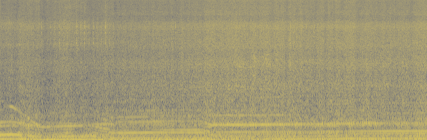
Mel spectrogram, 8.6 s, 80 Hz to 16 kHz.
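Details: Recorded 07-03-2022 aboard 2008 MAN Lion's City A37 bus 3477 (MAN D0836 LOH 63 diesel, ZF Ecomat 6HP automatic) on line 8 Eindhoven. Diesel drones and climbs under load, pitch dropping at gear changes, with an odd droning note; cause unknown.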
